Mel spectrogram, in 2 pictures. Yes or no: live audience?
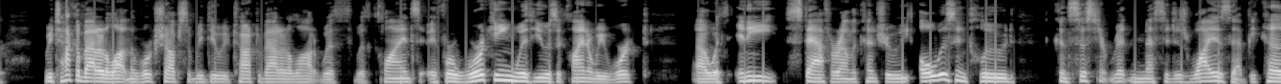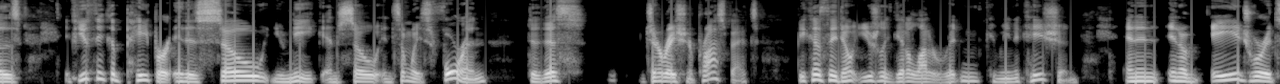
no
